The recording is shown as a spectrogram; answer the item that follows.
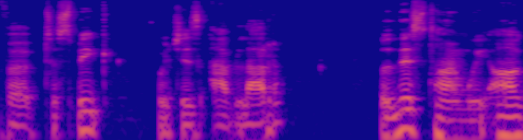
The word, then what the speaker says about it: hablar: To speak is hablar, hablar. Notice that we don't pronounce the H. So the H in Spanish, you never pronounce it. It's just silent.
